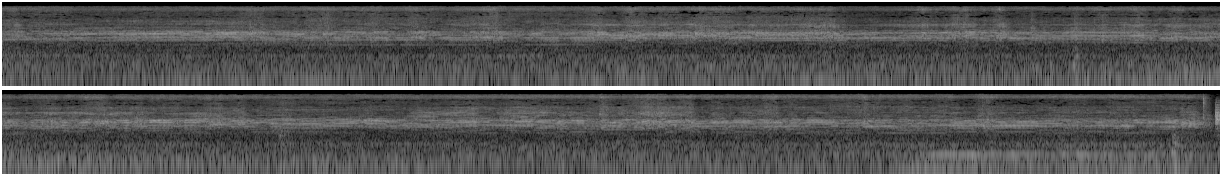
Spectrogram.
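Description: Electric pet hair clippers buzzing steadily as they shave the fur off a dog's belly in preparation for spay surgery. The buzz cuts off at the very end.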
